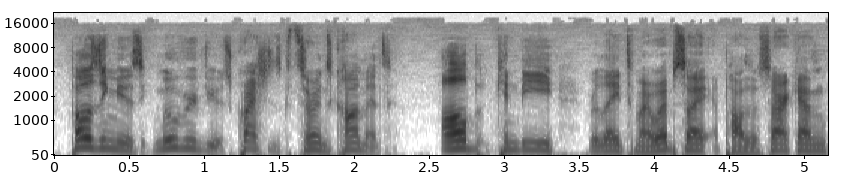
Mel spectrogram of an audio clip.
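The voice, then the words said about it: Very fast speech. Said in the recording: “I'm talking really fast”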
